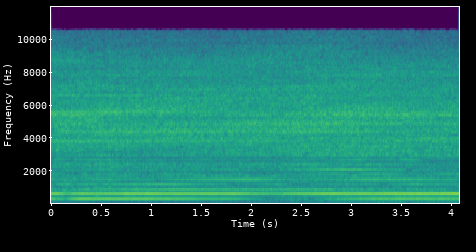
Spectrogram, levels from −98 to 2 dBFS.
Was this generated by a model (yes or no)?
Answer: no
